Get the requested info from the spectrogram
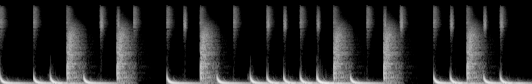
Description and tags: beat1 90BPM
interlude, intro, pattern, sound, stabs, sample, jingle, stereo, music, loop, part, club, pbm, podcast, radio, dancing, drop, dance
